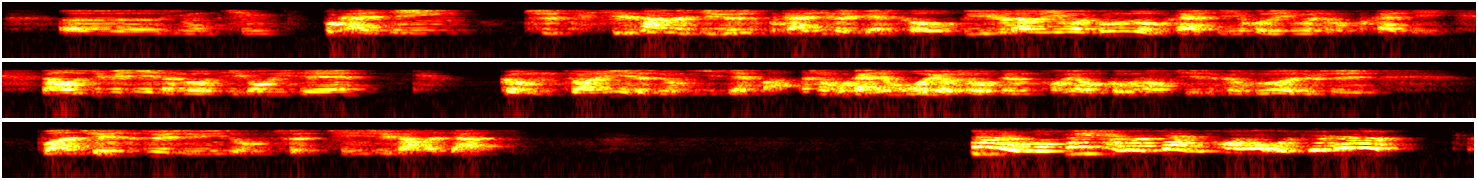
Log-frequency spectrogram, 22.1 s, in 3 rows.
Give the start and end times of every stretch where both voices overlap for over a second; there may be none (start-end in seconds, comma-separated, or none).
none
